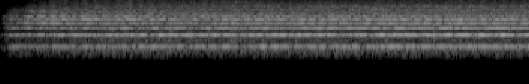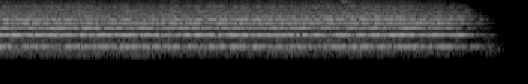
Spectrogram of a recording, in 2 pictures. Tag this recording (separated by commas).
Musical instrument, Music, Bowed string instrument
